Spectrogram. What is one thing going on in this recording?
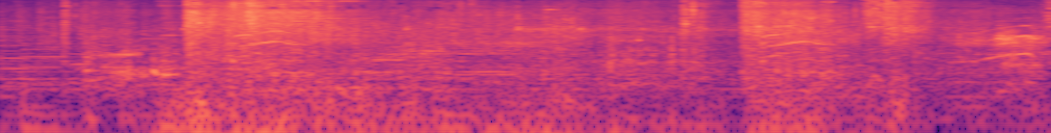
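A weapon clangs and slashes against scales.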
